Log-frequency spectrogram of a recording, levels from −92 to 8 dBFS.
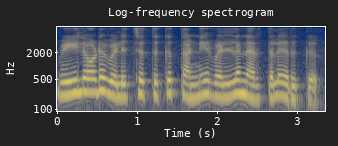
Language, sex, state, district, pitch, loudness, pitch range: Tamil, female, Tamil Nadu, Nilgiris, 215 Hz, -15 LUFS, 190-230 Hz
